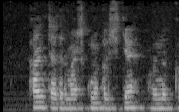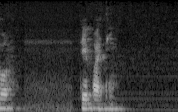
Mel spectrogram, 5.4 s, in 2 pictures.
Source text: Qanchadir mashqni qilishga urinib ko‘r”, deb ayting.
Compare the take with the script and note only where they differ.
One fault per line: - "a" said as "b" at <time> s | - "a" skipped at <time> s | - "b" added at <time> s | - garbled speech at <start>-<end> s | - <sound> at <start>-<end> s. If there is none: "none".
none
